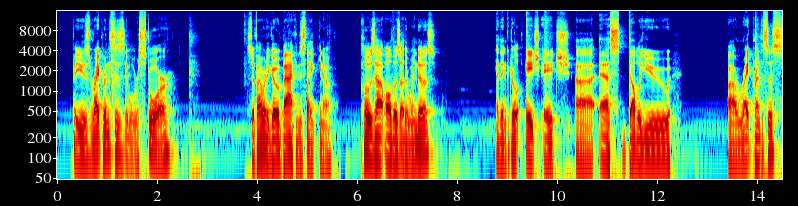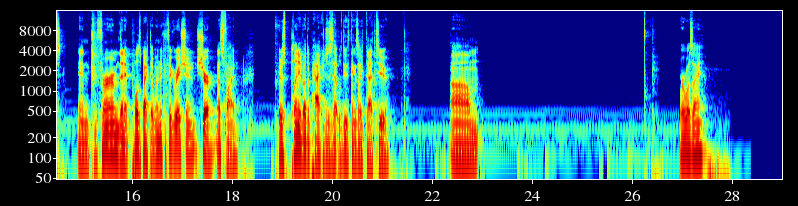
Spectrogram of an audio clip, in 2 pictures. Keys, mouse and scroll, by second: 1.1 ), 2.7 y, 3.7 ctrl+g, 5.7 1, 11.0 s, 11.5 w, 14.0 ), 15.3 y, 20.0 ctrl+g, 21.1 ctrl+alt+j, 22.3 ctrl+g, 26.7 ctrl+alt+j.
